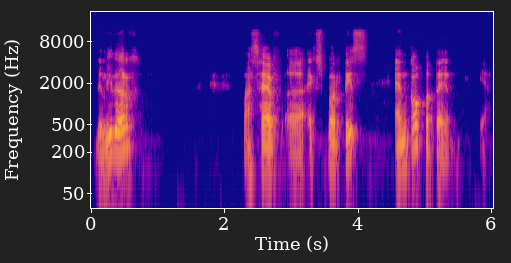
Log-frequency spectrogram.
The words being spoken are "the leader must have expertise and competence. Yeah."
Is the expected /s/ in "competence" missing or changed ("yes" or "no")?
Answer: yes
